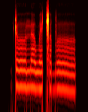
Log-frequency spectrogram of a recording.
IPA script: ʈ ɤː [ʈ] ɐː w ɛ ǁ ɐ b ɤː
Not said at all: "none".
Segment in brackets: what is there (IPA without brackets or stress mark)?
n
